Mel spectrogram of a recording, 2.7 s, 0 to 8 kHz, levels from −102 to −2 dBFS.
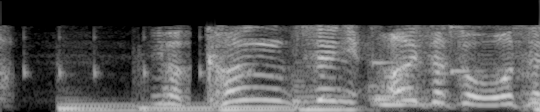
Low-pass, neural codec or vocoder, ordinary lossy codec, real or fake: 7.2 kHz; none; AAC, 16 kbps; real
